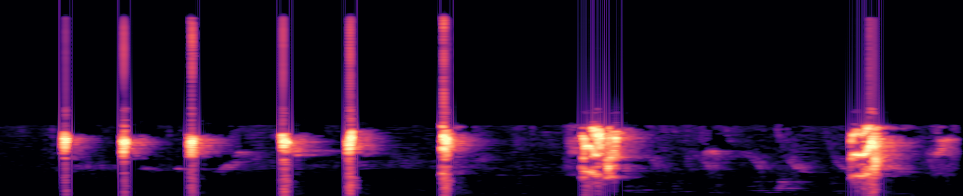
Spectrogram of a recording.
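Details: Lovebird chick after therapy giving ngeriwik chirps: six crisp, high, clicky chirps about half a second apart, then two longer, harsher, rasping bursts separated by quiet gaps, with a faint high note at the close.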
